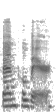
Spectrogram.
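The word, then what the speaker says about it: feme covert: is that there is a legal concept called femme covert. It's spelled F-E-M-E and then C-O-V-E-R-T.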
